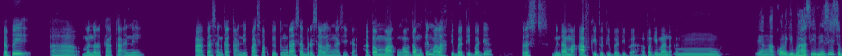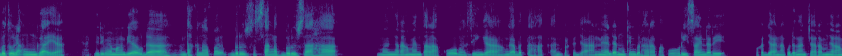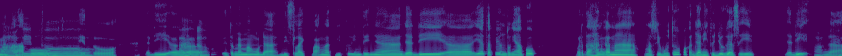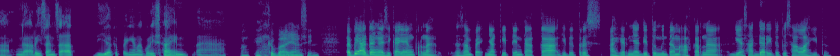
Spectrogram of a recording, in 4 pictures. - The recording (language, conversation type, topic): Indonesian, podcast, Bentuk permintaan maaf seperti apa yang menurutmu terasa tulus?
- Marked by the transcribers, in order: "pekerjaannya" said as "perkejaannya"; in English: "dislike"; laughing while speaking: "Oke"; laughing while speaking: "resign"; chuckle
